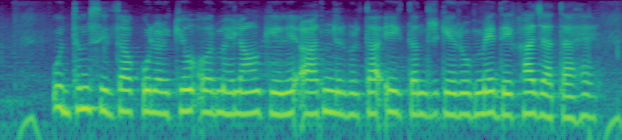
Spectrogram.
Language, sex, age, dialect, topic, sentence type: Hindi, female, 18-24, Garhwali, banking, statement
